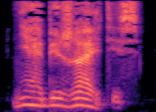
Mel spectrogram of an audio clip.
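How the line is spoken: Soft, gentle voice. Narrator (Russian): мягко произнес гость

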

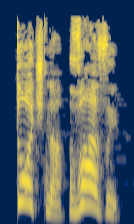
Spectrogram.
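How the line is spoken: Excited shout. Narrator (Russian): выкрикнула я догадку

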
